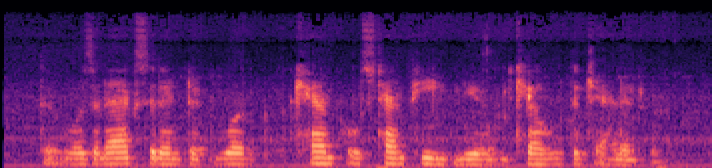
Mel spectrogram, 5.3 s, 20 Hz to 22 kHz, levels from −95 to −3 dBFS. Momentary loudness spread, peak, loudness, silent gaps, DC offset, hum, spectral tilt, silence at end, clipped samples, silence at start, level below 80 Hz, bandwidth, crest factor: 12 LU; -4 dBFS; -24 LUFS; none; under 0.1%; none; -6.5 dB/octave; 0 s; under 0.1%; 0.05 s; -50 dBFS; 16 kHz; 20 dB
